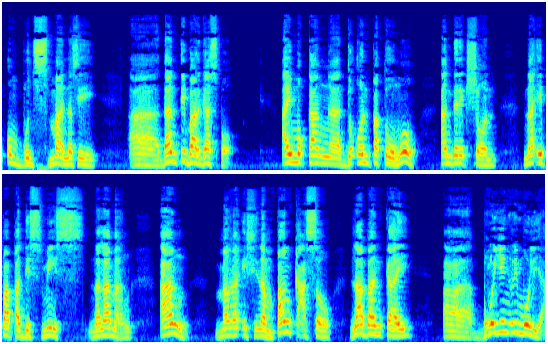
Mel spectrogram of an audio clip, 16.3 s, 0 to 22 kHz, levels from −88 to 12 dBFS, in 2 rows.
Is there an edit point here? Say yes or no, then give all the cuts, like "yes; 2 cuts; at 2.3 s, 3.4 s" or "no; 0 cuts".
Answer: no; 0 cuts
